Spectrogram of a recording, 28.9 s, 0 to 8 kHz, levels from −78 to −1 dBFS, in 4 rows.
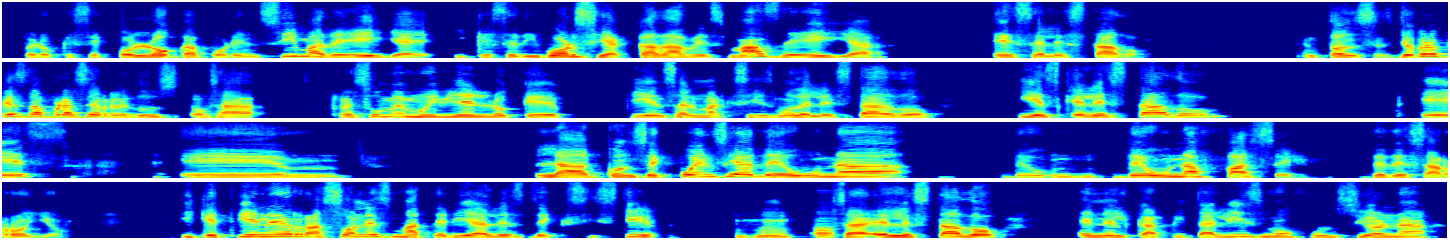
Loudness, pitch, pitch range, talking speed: -18 LUFS, 210 Hz, 185-240 Hz, 150 wpm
